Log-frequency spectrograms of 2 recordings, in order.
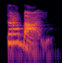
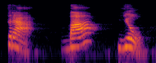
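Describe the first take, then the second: First: Said in the usual way. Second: "trabalho" very slow and loud, tra-ba-lho; syllable by syllable. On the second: Shown as a demonstration. Teacher showing pupils syllable division, "trabalho" in separated syllables. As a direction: split "trabalho" into three syllables with clear pauses. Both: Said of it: "foram separadas em sílabas".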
